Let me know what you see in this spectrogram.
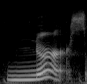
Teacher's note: we have an r colored vowel such as in the word nurse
